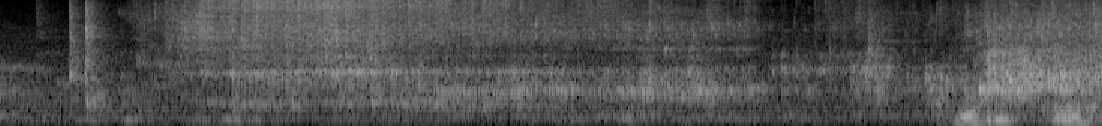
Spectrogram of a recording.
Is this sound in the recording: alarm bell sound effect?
no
